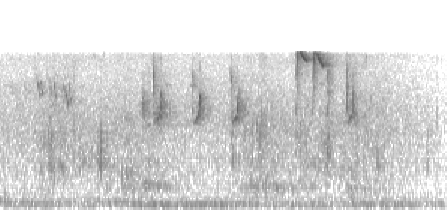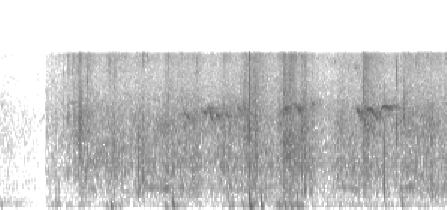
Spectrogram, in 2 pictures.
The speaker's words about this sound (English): They've got so many different calls there. There's that nuthatch again.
